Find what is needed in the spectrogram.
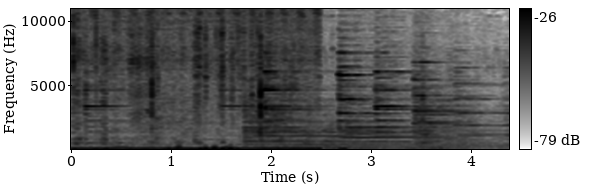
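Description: Bell-like ringing tones come in shortly before halfway and carry on. Under them, a steady low hum with scattered knocks cuts off suddenly about two and a half seconds in.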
